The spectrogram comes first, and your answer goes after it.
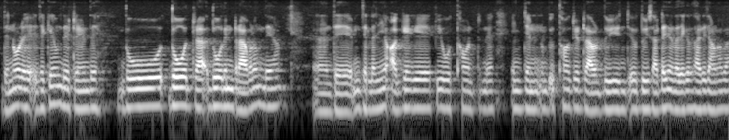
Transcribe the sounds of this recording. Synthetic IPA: t̪eːnoːɾeːd͡ʒekeːɦʊ̃nd̪eːʈɾeːnt̪eːd̪oːd̪oːd̪oːd̪ɪnɖɾeːʋəlɦʊ̃nd̪eːãː | t̪eːd͡ʒəlːãːd͡ʒɪjã̰ːʔəɡẽːɡeːpioʊt̪ʰːãː | ɪnd͡ʒənʊt̪ʰːãːkeɖɾaːʋəld̪ʊiːd̪ʊiːsaːɖeːãnd̪aːd͡ʒeːkesaːɖiːd͡ʒaːɽ̃ãːd̪aː

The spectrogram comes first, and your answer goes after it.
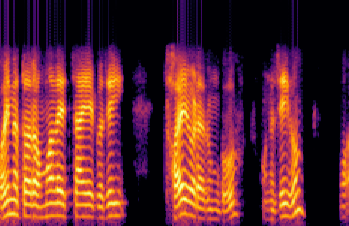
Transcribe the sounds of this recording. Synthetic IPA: ɦojnʌt̪ʌɾʌmʌlajt͡sajekot͡sʌĩ | t͡sʰʌjewʈarumko | ɦunut͡sʌĩɦo

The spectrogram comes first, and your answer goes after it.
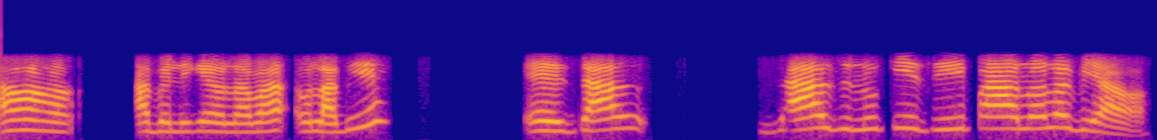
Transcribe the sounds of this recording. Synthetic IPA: ɔ̃ | abelikɛʊlabaʔulabi | ezal | zalzulukizipalɔlojbijaw

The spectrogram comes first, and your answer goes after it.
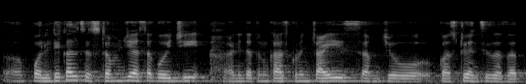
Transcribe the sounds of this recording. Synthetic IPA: pɔliʈikəlsisʈəmt͡ɕiːəsaɡojt͡ɕiː | aɽ̃it̪jat̪uːnkʰaskəɾuːnt͡saiːsamt͡ɕokɔ̃nsʈuensiːsəsat̪̚

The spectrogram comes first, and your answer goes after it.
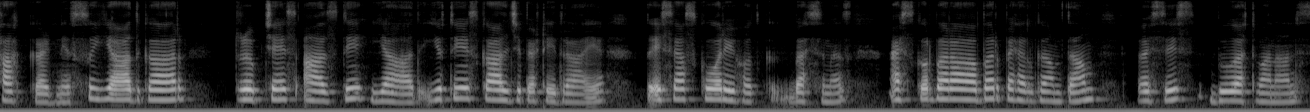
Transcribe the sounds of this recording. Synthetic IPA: hɐkːɐɖnisujaːd̪ɡaːɾ | ʈɾub̚t͡ʃɐsaːzd̪ijaːd̪jut̪iːsʲkaːld͡ʒipʲɛʈʰiːd̪ɾaːjə̰ | t̪ɨɐsaːskoːɾiɦot̪ | bɐsimɐz | ɐskoɾbɐɾaːbɐɾpɛɦɛlɡɐmt̪ɐm | ɾɐsis | buɐt̪ʋɐnaːns

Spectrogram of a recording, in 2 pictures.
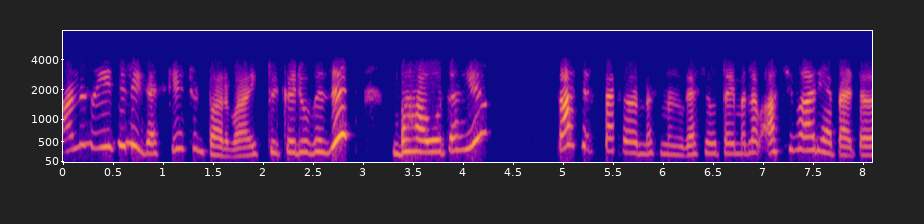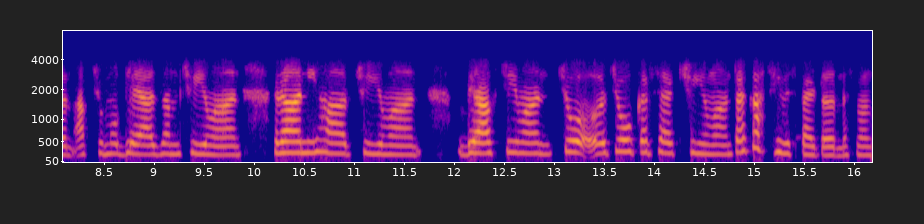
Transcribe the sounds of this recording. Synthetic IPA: ɐnɨziːziliɡɐskeːt͡ʃʰunpɐɾʋaːit̪uikɐɾjuːʋɪzit̪bɐɦaːʋoːt̪aɦi | kɐt̪ʰispɛːʈəɾnɐsmɐnzɡɐseoːt̪aɦimɐt̪lɐbɐk̚t͡ʃʰiʋaːɾiaːpɛːʈəɾnɐk̚t͡ʃʰumoɡleaːzɐmt͡ʃʰijiʋaːnɾaːniːɦaːɾt͡ʃʰujiʋaːnbjaːk̚t͡ʃʰijiʋaːnt͡ʃoːt͡ʃoːkɐɾsɛːʈ̚t͡ʃʰujiʋaːnt̪aːikɐt̪ʰiʋispɛːʈəɾnɐsmɐnz

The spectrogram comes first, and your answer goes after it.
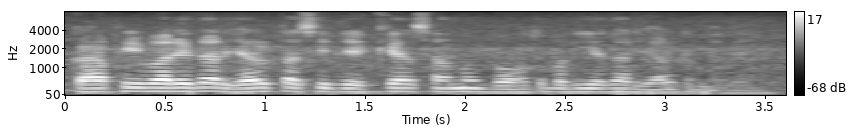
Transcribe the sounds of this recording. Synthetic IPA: kaːpʰiːbaːɾeːd̪aːɾɪzəlʈəsĩːd̪eːkʰjaːsaːnũːbɔːt̪ʋəd̪ijaːd̪aːɾɪd͡ʒəlʈmɪlḛː

